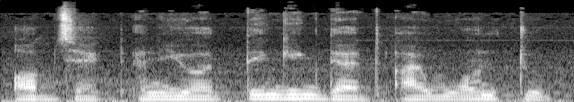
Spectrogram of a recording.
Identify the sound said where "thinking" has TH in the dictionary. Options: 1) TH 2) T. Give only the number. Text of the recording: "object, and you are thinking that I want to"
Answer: 2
